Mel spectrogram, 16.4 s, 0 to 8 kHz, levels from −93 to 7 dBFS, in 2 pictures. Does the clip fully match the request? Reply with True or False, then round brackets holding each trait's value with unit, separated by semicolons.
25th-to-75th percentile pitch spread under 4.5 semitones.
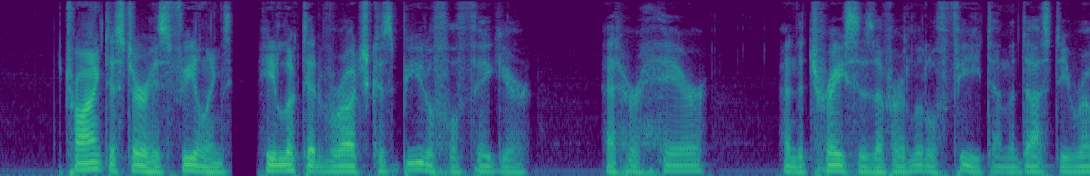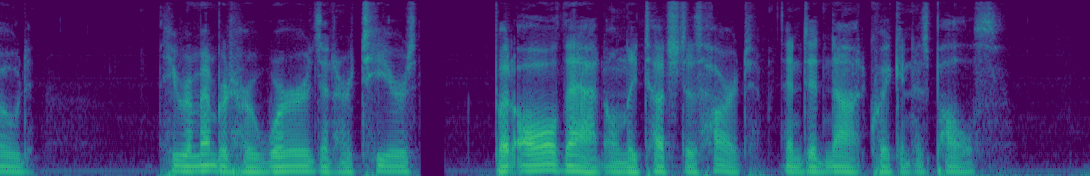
True (2.9 semitones)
